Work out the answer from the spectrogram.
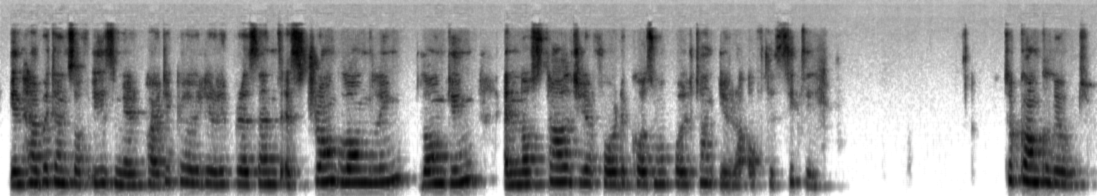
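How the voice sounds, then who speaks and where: A woman reads her research paper aloud in a measured, formal manner. Her voice sits high yet mellow, with a gravelly fry at the ends of phrases, and the room around her is noticeably echoey. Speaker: conference presenter. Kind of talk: read academic presentation.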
